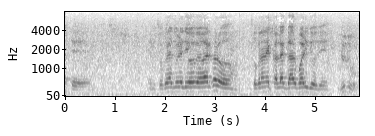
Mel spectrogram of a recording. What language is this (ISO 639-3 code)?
guj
